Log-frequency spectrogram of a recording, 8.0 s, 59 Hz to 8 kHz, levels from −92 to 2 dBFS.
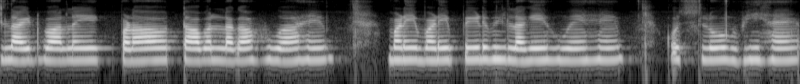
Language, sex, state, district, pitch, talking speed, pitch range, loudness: Hindi, female, Chhattisgarh, Korba, 240 Hz, 135 wpm, 235-245 Hz, -17 LUFS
